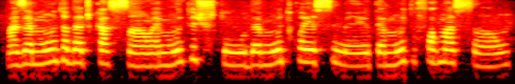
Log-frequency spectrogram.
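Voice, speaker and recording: A teacher from Piauí, Brazil, gives a recorded online lecture to other teachers over a video call, her voice pitched a little higher than most women's. She explains things calmly and patiently, frequently adding checking tags to make sure listeners are following. Her throat sounds tickly, as though she needs to cough.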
